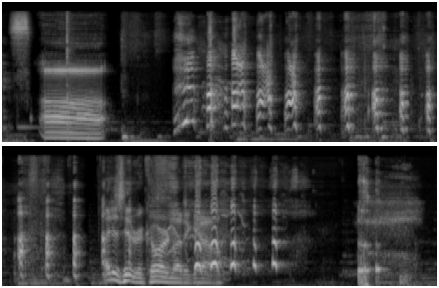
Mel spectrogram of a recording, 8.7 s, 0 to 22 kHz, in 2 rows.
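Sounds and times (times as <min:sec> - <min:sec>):
speech: 0:00.4 - 0:01.2, 0:05.4 - 0:06.7
laughter: 0:01.7 - 0:05.2, 0:05.9 - 0:07.4
person burping: 0:07.9 - 0:08.6.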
